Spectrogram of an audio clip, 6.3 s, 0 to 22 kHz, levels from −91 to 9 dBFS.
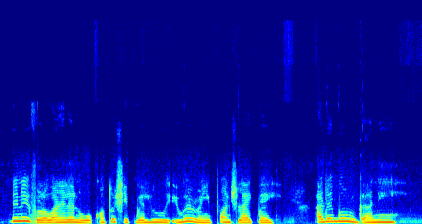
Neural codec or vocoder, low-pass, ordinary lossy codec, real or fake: none; 19.8 kHz; Opus, 24 kbps; real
